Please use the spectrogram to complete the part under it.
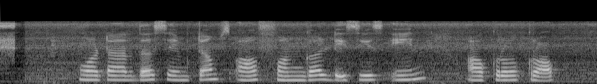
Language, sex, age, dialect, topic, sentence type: Marathi, female, 18-24, Standard Marathi, agriculture, question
